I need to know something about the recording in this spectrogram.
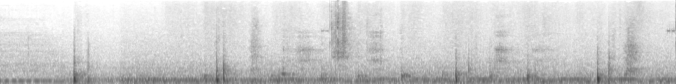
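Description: Slow footsteps fall on a hard floor.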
